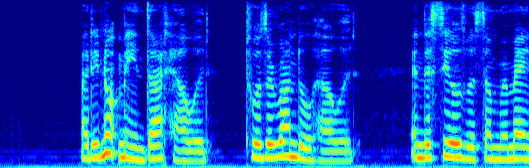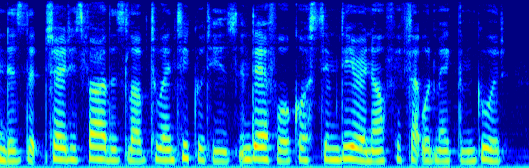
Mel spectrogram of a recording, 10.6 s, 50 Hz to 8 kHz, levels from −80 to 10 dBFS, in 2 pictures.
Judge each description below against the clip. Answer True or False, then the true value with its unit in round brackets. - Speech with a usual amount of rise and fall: True (3.4 semitones)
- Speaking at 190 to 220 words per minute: True (195 wpm)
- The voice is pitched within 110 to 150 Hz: False (205 Hz)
